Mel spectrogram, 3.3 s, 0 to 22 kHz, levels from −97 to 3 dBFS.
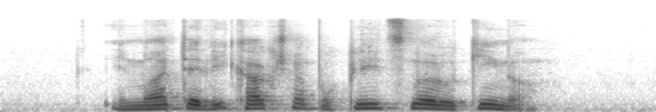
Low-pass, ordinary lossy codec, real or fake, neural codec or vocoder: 10.8 kHz; none; fake; codec, 24 kHz, 0.9 kbps, WavTokenizer, small release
